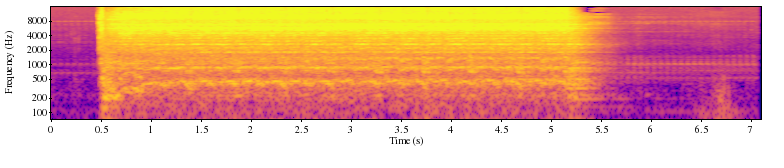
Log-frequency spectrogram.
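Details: Onan generator after quick carburetor cleanup, started by jumping pin nine to pin five: loud steady cranking about five seconds, no firing; cranks but won't start, fuel not reaching the bowl suspected, not confirmed.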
